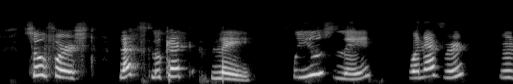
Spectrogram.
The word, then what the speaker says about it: les: we do in english so it now becomes lay shells the pronunciation is lay shells so say it with me lay shells lay shells perfect so the pronunciation of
